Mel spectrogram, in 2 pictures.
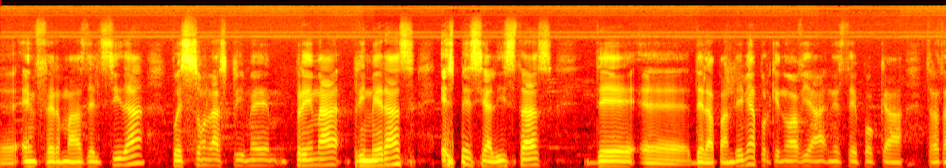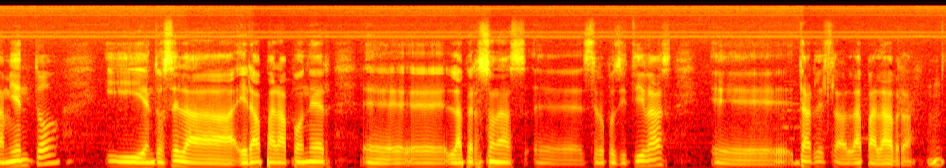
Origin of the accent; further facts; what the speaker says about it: Brussels, Brussels-Capital Region, Belgium; first language French; Spanish is a second language; soy belga francófona y nacido y crecido en Bruselas, y por eso lo siento si a veces no encuentro las palabras.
